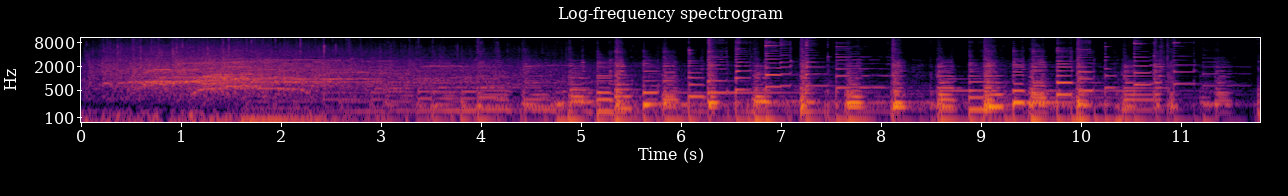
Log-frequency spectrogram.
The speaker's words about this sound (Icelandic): Gefum þessum frábæru höfundum gott klapp.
